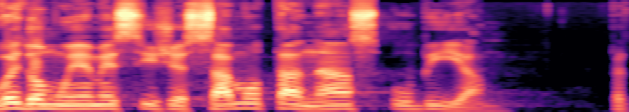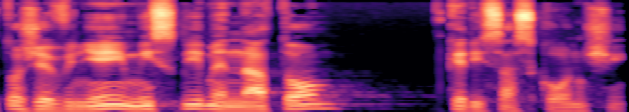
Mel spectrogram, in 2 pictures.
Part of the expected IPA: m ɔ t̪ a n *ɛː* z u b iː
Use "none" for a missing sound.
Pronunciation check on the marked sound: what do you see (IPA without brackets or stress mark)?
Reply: aː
